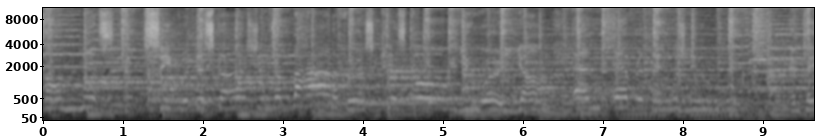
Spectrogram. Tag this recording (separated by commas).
Music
